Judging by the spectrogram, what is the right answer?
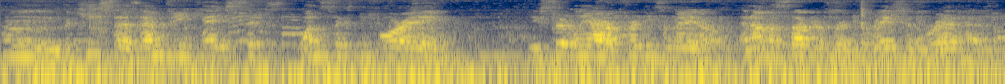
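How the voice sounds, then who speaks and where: A man's voice: high-pitched, brisk, very noisy, natural voice. Guy doing a wisecracking noir private eye, old radio show style, kinda far from the mic in an echoey room. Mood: suspicious, sardonic. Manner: wry, slangy tough-guy talk. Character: wisecracking, flirtatious hard-boiled male private detective. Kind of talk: old-time radio detective drama, noir narration and dialogue. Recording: roomy, distant, music behind.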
